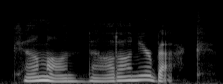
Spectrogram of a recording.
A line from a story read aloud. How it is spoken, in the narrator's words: Beard murmurs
